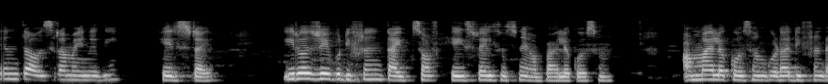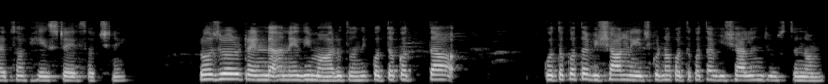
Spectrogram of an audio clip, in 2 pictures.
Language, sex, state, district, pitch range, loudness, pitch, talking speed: Telugu, female, Andhra Pradesh, Anantapur, 195-225 Hz, -18 LUFS, 205 Hz, 140 wpm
